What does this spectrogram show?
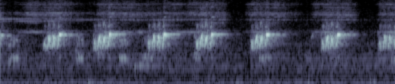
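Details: A ruby-throated bulbul sings bright, chirping phrases about twice a second against a clean background, a lively recording used as a lure for the species.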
